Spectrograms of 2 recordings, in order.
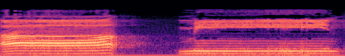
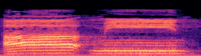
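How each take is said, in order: First: The first vowel is held for a long time. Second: The first vowel is held for a short time. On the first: "നാല്" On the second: "രണ്ട് ഹറക്കത്ത്"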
